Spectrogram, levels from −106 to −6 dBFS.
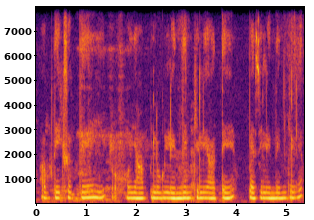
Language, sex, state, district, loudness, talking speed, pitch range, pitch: Hindi, female, Chhattisgarh, Rajnandgaon, -18 LUFS, 190 wpm, 220-235 Hz, 225 Hz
